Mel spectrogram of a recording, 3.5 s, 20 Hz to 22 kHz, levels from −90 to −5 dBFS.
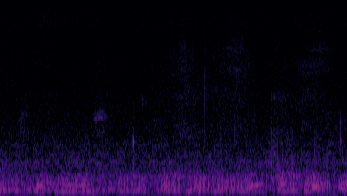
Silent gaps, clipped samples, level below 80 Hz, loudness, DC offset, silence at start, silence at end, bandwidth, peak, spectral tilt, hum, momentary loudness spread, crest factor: none; under 0.1%; -78 dBFS; -62 LUFS; under 0.1%; 0 s; 0 s; over 20 kHz; -46 dBFS; -5 dB/octave; none; 3 LU; 16 dB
